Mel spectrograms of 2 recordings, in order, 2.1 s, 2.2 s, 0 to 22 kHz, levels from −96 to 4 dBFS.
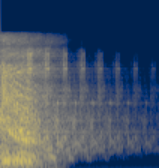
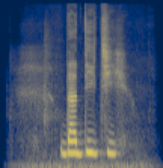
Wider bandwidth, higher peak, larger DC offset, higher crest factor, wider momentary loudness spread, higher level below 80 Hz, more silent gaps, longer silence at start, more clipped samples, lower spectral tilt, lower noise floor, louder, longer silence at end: second, 11 kHz vs 20 kHz; about the same, 0 dBFS vs 0 dBFS; neither; about the same, 18 dB vs 18 dB; about the same, 24 LU vs 23 LU; about the same, -44 dBFS vs -44 dBFS; neither; second, 0 s vs 0.4 s; neither; about the same, -3 dB/octave vs -2.5 dB/octave; first, -57 dBFS vs -42 dBFS; about the same, -15 LUFS vs -15 LUFS; first, 1 s vs 0.5 s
